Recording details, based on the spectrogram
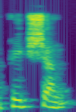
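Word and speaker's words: fiction: Next है FIC, इसको पढ़ते हैं फिक, फिक। और TION को शन पढ़ते हैं, फिक्शन।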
